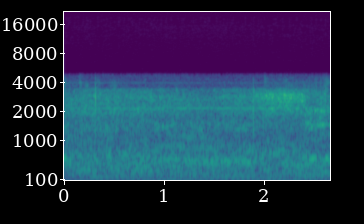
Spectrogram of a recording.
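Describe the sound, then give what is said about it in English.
The Apollo 11 rocket engines roar at liftoff on July 16, 1969: a loud, steady, dense rumble that holds without a break for the whole moment, with a muffled, band-limited quality like an old broadcast recording. “5, 4, 3, 2, 1, 0, all engine running. Liftoff, we have a liftoff, 32 minutes past the hour. Liftoff on Apollo 11.”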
